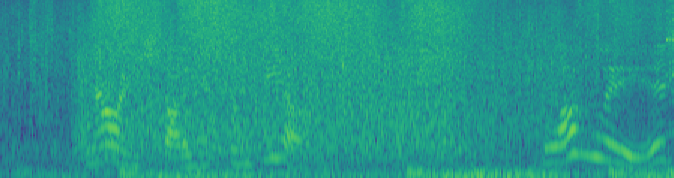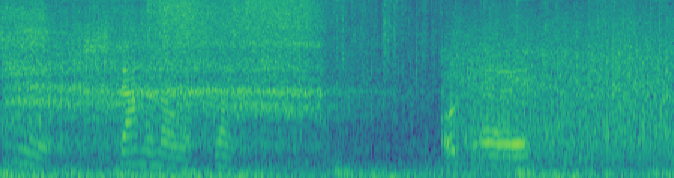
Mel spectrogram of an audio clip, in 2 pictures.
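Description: A small dinosaur chirps and squeals in short rising and falling calls.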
